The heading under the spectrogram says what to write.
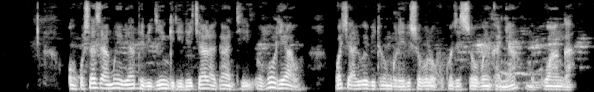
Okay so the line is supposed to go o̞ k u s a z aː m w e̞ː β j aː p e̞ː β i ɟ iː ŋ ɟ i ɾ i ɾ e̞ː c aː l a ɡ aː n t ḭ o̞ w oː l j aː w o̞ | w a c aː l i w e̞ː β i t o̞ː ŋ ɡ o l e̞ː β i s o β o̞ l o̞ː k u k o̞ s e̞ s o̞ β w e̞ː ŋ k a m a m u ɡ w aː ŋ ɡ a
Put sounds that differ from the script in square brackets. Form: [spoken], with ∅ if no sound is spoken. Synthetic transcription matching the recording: o̞ k u s a z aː m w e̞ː β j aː p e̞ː β i ɟ iː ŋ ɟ i ɾ i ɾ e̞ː c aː l a ɡ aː n t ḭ o̞ [β] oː l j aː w o̞ | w a c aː l i w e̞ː β i t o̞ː ŋ ɡ o l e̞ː β i s o β o̞ l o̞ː k u k o̞ [z] e̞ s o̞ β w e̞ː ŋ k a [ɲ] a m u ɡ w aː ŋ ɡ a

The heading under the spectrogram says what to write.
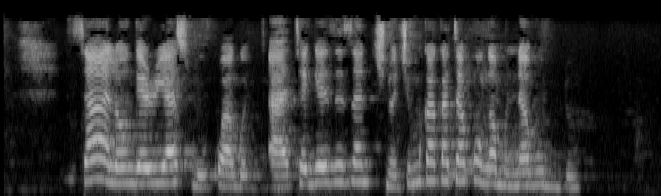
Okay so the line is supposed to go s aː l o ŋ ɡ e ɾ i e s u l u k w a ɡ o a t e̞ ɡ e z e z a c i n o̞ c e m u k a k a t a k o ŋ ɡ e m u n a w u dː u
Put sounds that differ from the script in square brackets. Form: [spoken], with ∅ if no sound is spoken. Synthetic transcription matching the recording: s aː l o ŋ ɡ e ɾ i [a] s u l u k w a ɡ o a t e̞ ɡ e z e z a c i n o̞ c [i] m u k a k a t a k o ŋ ɡ [a] m u n a [β] u dː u

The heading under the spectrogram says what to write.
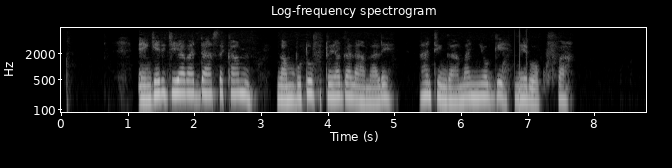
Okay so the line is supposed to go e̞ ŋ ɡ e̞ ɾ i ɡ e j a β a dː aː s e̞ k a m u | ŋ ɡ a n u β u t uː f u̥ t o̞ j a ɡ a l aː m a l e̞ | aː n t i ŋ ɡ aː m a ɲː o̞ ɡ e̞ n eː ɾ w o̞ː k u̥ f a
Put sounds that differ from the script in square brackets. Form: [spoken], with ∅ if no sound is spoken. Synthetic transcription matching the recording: e̞ ŋ ɡ e̞ ɾ i [ɟ] e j a β a dː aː s e̞ k a m u | ŋ ɡ a [m] u β u t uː f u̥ t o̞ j a ɡ a l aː m a l e̞ | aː n t i ŋ ɡ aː m a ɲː o̞ ɡ e̞ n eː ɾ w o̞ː k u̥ f a

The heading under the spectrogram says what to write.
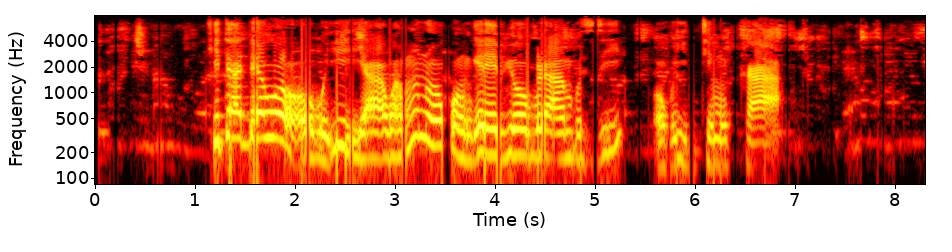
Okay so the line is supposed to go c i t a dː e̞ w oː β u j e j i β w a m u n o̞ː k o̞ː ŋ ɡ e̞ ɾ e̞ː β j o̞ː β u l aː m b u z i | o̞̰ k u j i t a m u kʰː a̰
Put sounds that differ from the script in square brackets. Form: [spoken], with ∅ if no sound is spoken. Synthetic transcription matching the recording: c i t a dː e̞ w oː β u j [i] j [a] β w a m u n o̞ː k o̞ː ŋ ɡ e̞ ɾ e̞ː β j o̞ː β u l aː m b u z i | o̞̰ k u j i t [i] m u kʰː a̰

